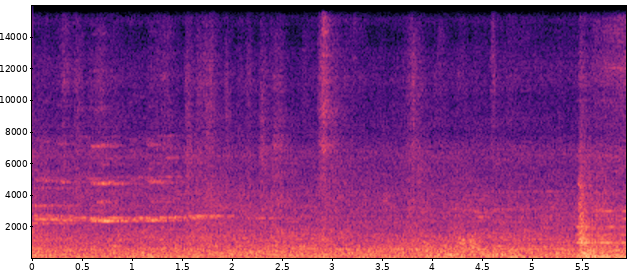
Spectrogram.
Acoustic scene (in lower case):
subway station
